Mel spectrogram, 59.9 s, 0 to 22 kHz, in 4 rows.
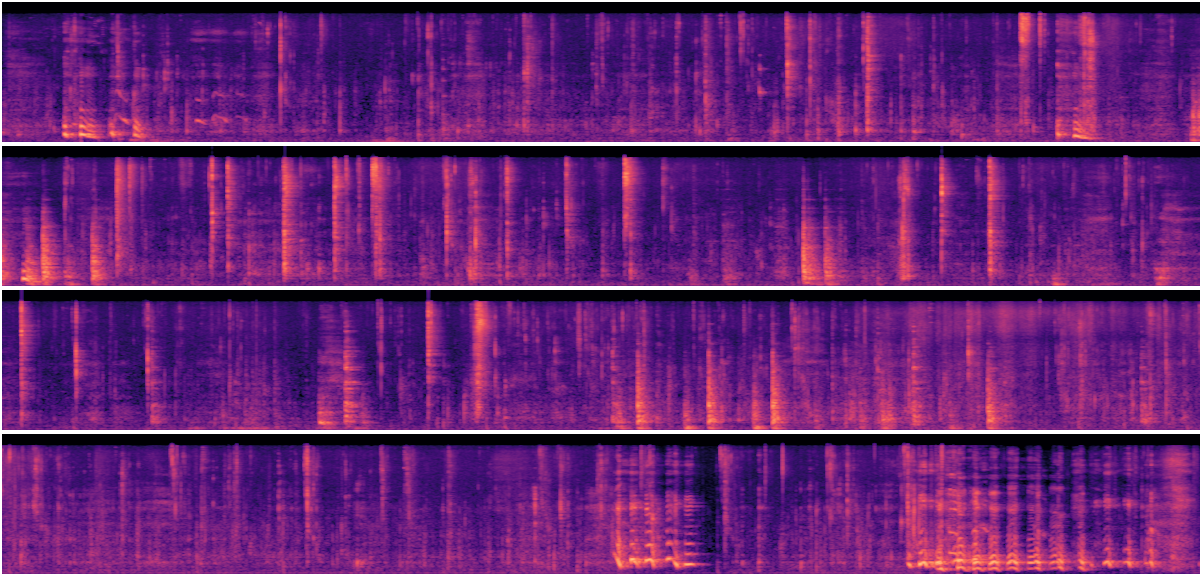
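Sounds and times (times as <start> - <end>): chewing: 1.4 - 53.0, 53.8 - 56.5.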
